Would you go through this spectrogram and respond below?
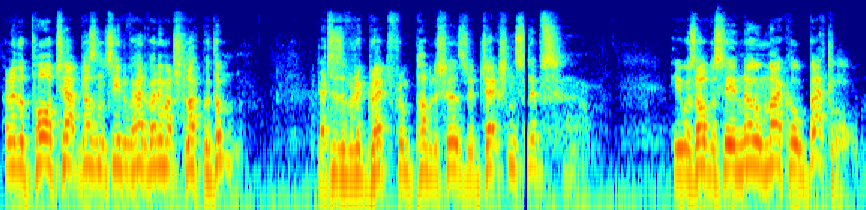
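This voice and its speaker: An actor playing a suave, faintly menacing English gentleman in a radio drama, polite and drily teasing. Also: sits high, brisk. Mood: urbane, teasing. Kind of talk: British radio drama acting.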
